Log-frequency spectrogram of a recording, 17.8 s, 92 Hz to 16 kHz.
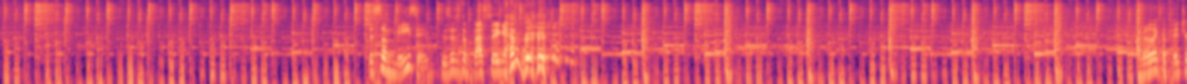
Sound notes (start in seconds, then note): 7.5 laughing; 14.2 upbeat music continues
